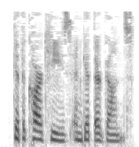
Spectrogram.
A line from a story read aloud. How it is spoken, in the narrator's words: he says calmly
